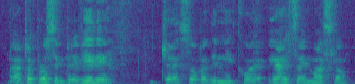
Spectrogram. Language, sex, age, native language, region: Slovenian, female, 60+, Slovenian, Savinja region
